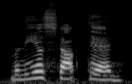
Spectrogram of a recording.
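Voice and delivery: ordinary delivery, nothing marked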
